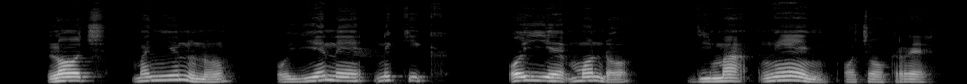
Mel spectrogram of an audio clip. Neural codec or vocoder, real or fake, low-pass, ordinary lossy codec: none; real; none; none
